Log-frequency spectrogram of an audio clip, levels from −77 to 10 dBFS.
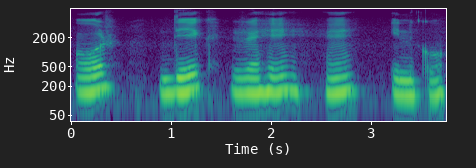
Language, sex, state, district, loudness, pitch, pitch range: Hindi, male, Bihar, Patna, -15 LUFS, 150 Hz, 145-165 Hz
